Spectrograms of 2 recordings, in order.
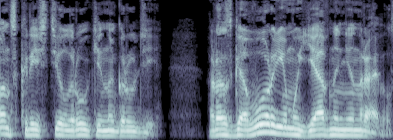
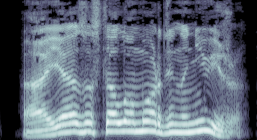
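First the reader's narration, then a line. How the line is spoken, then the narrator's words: Gloomy. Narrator (Russian): мрачно сказал Вагон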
